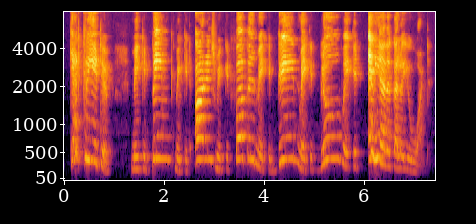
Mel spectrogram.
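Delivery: excited encouragement. Real, not acted. Encouraging kids, colour list.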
